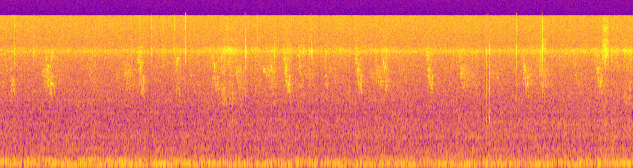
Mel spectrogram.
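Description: Background ambience: scattered short, high bird chirps over a steady low hum.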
